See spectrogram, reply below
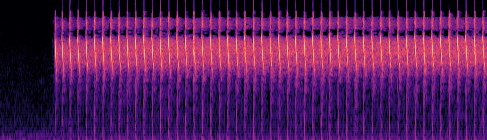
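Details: Ciblek kristal, or bar-winged prinia, singing a training song for caged birds. After half a second of quiet, a rapid, even stream of thin, high clicking notes starts and runs unbroken to the end.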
